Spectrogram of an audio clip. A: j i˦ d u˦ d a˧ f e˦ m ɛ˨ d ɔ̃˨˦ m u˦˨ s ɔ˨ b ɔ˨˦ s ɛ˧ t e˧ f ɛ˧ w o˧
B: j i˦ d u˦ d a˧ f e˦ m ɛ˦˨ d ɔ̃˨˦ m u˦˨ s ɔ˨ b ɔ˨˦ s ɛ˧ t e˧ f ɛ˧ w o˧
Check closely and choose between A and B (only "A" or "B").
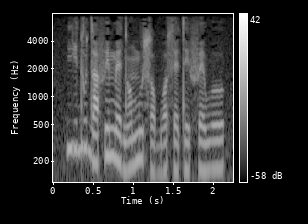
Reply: B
